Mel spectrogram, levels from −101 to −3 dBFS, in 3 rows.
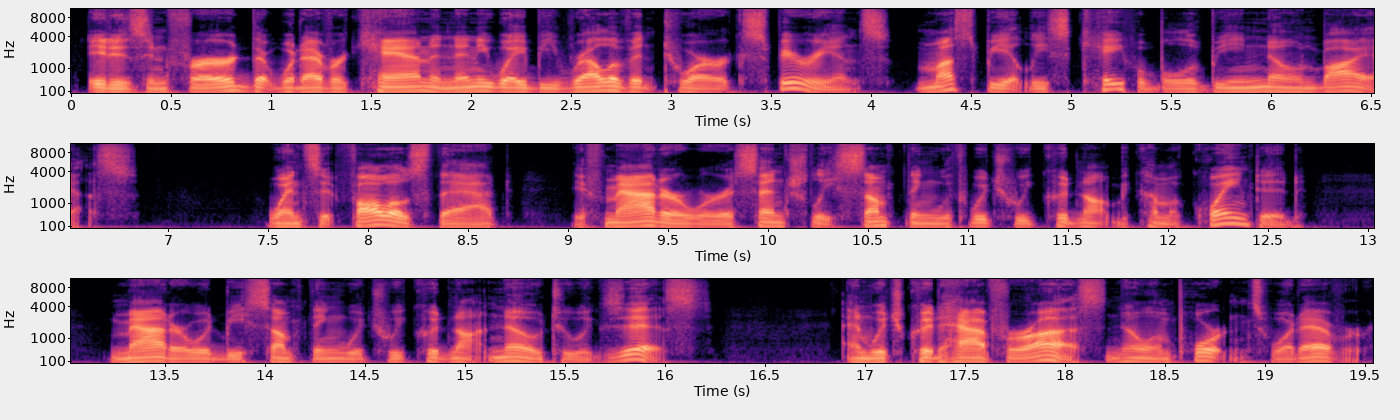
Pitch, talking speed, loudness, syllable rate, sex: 90 Hz, 185 wpm, -24 LUFS, 5.4 syllables/s, male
